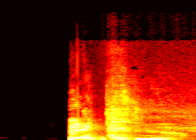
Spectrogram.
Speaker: Damn it. Sneezes. Damn it. Sneezing everywhere.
